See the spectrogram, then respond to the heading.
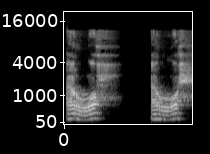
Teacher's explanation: Ro tebal ha-nya tipis. Jangan arwah tapi arwah.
